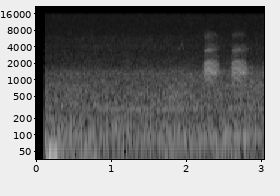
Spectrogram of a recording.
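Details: Crows chattering on a marsh in Richmond, British Columbia, Canada, on 16 May 2018, with a heron nearby: three short harsh caws late in the clip over steady low rumbling background noise.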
